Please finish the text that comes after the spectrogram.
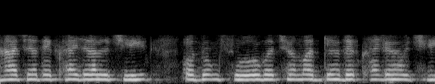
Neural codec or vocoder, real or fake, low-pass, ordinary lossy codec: codec, 24 kHz, 1.5 kbps, HILCodec; fake; 7.2 kHz; AAC, 16 kbps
